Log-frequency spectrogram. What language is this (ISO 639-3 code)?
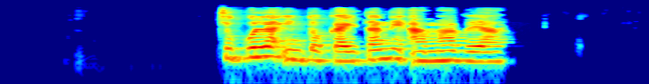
yaq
